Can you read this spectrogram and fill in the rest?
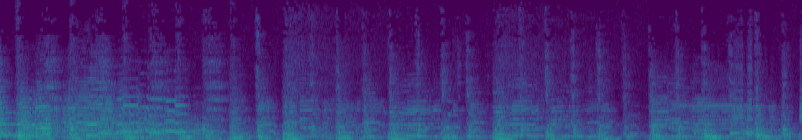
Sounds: Orchestra, Music, Jazz

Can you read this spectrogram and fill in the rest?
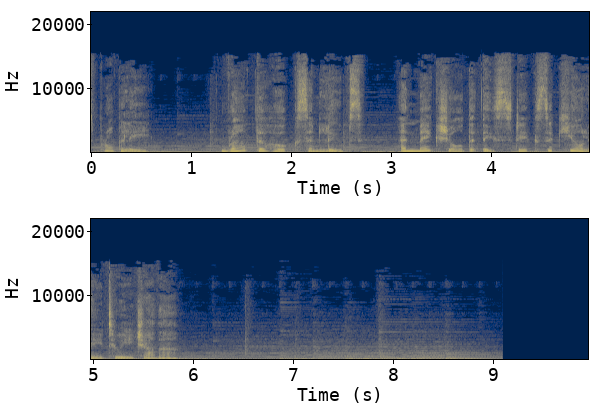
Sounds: Music, Speech

